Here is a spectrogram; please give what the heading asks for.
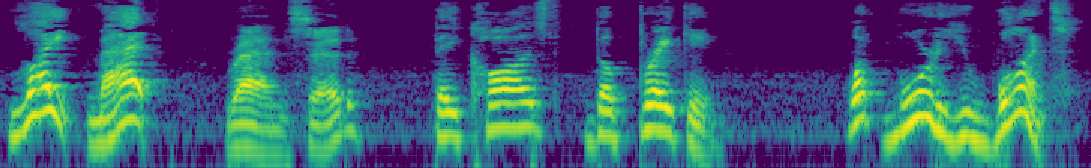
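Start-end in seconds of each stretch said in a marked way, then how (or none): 0.1-1.2 sharp high startled cry; shocked exclamation. Acted. Rand shocked at Mat. 2.9-7.2 insistent. Acted. Rand insists to Mat.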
